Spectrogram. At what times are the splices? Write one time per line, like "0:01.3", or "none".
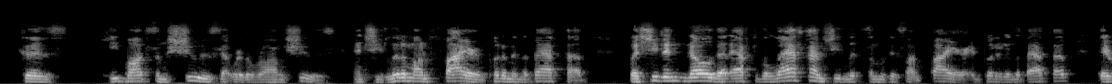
0:03.4
0:09.1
